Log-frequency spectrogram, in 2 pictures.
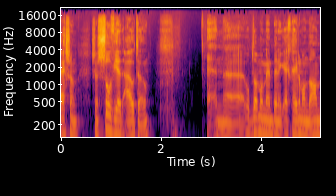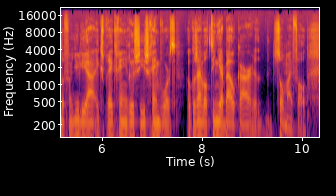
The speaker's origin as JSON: {"language": "Dutch", "country": "Netherlands", "accent": "Dutch", "said": "mijn Nederlands accent"}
